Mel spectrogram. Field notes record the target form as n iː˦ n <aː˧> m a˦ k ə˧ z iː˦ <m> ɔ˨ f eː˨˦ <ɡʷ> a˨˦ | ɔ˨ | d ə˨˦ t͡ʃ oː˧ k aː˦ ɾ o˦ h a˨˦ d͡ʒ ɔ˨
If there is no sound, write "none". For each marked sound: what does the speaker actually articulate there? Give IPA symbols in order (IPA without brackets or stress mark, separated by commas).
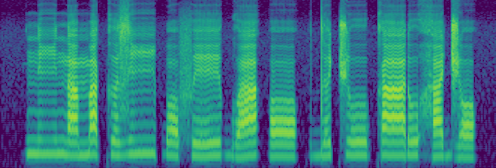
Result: a˧, ɓ, ɡʷ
